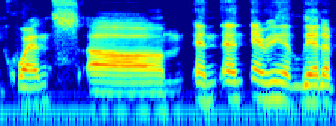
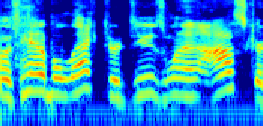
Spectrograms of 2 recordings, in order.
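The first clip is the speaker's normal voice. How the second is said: ordinary delivery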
